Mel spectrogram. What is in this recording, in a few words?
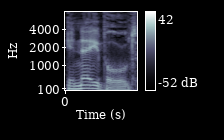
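"enabled", British English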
